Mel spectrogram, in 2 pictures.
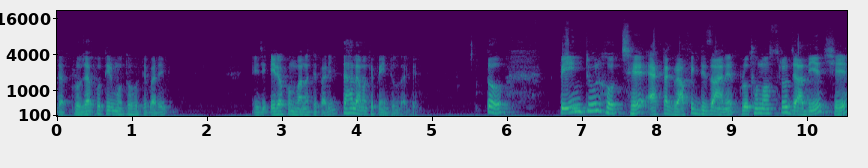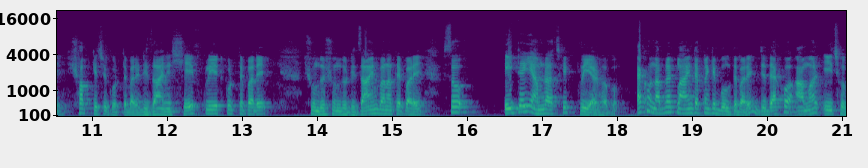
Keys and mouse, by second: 0.6 Right, 16.5 Left.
